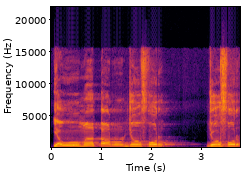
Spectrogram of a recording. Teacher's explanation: ada ro sukun yang didahuli fathah kita baca tafkim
